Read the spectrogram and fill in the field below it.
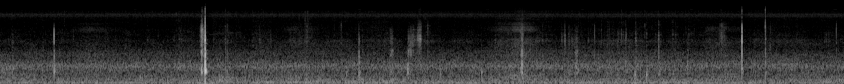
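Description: A horse's hooves thud softly on sand as it walks.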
